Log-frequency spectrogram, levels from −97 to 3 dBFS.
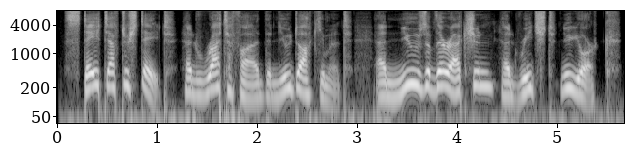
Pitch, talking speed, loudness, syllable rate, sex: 160 Hz, 180 wpm, -18 LUFS, 5.0 syllables/s, male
